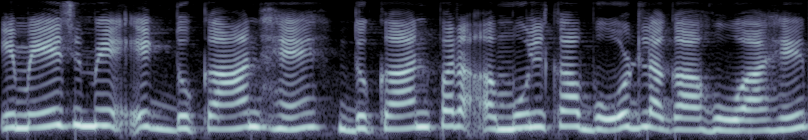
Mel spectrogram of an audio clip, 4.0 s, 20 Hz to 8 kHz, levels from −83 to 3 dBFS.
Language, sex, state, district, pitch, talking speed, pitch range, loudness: Hindi, female, Bihar, Gopalganj, 275 Hz, 195 wpm, 260-305 Hz, -16 LUFS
